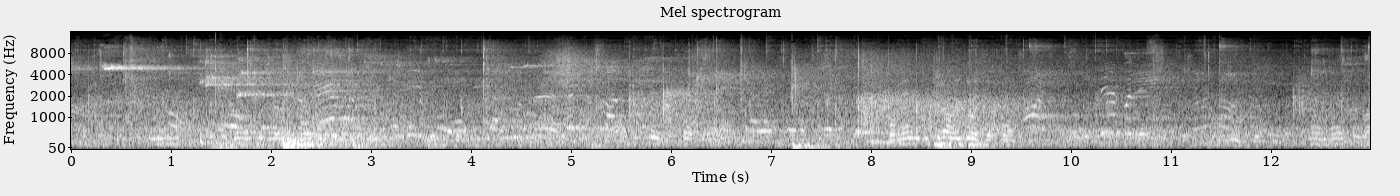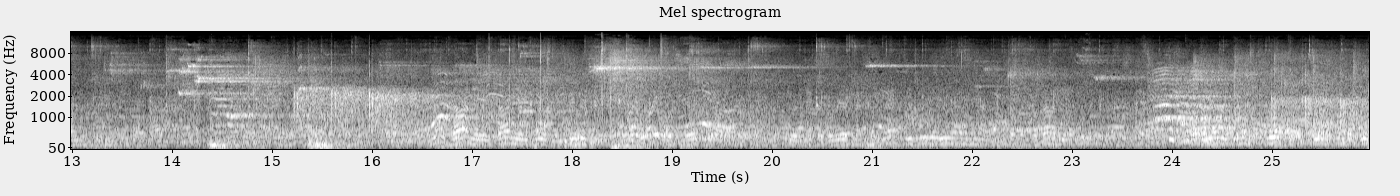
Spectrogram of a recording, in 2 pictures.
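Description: Table tennis balls click on tables and paddles in a large echoing hall.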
